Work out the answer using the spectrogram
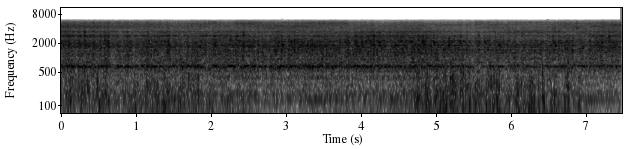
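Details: Engine at idle with a harsh, raspy rattle and a constant nasal tone on top; abnormal engine noise, cause unknown.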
